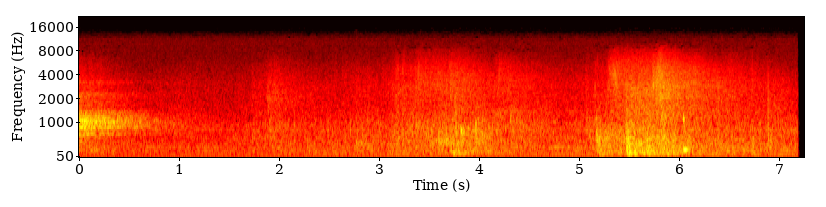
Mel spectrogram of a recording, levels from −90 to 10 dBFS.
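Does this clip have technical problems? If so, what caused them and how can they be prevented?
Yes. At 2.78 s there is an abrupt jump in the sound, as though a short stretch, something like 70 ms, has been skipped with no gap of silence between the two sides. This is likely a dropped buffer (overrun): the recording software failed to read a block of samples before the audio hardware overwrote it, so that piece was lost and the surrounding audio was spliced straight together. Using larger buffers and keeping the recording process from being starved of CPU time prevents this.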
